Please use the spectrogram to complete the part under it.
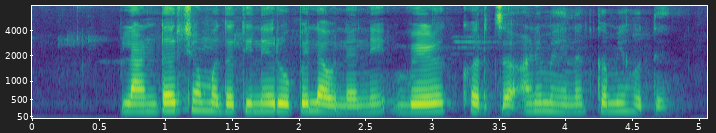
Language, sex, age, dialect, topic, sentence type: Marathi, female, 36-40, Standard Marathi, agriculture, statement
